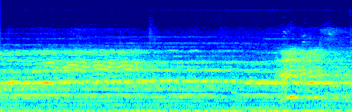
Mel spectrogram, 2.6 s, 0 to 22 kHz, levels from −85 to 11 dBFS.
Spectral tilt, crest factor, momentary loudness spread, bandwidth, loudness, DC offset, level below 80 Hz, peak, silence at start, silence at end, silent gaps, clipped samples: -4 dB/octave; 14 dB; 7 LU; 16 kHz; -22 LUFS; under 0.1%; -34 dBFS; -8 dBFS; 0 s; 0 s; none; under 0.1%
